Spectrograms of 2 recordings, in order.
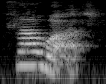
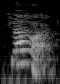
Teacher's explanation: অর্থাৎ আমেরিকানরা পুরোপুরি উচ্চারণে বলছে ফ্লাওয়ার, বাট ব্রিটিশরা বলছে ফ্লাওয়ার। আরটাকে নিচ্ছে না, ওরা হালকা করে মুখের মধ্যে রেখে দিচ্ছে।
